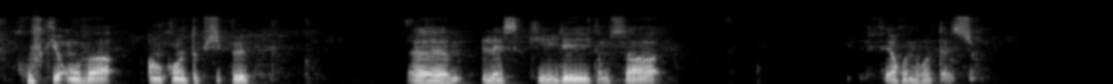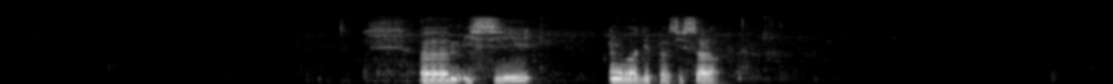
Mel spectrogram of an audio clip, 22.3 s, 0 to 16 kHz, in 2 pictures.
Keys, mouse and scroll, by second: 0.9 ctrl+KP_Add, 1.4 ctrl+KP_Add, 3.1 ctrl+KP_Add, 3.5 ctrl+KP_Subtract, 4.5 s, 6.3 r, 10.3-11.7 drag, 11.7 Tab, 12.3-14.3 scroll down 1, 14.3-15.9 ctrl+scroll up 9, 15.9 Tab, 16.5 right click, 19.1 Tab, 19.4-20.1 scroll down 4, 20.1-21.1 scroll up 4, 21.1 Tab, 22.1 right click.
